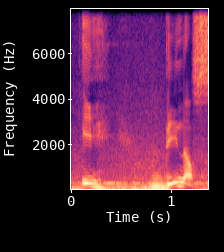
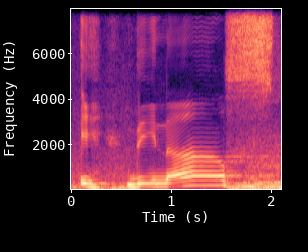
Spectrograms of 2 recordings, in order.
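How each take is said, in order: First: The vowel before the s is kept short. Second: The vowel before the s is drawn out. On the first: The speaker calls it right. "Namun ihdinas sirata, langsung masuk" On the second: The speaker calls it wrong. "Tidak dibaca dua harokat seperti ihdinas, tidak"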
